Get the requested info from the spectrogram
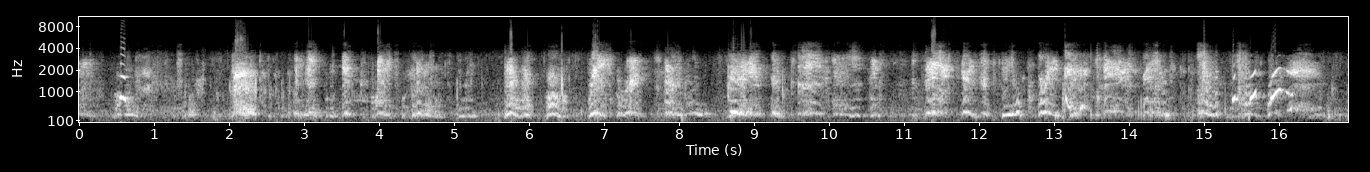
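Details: A puppy playing with a German Shepherd; dense, continuous yips, whines and growly barks overlap for the whole stretch, rapid and excited with scarcely a pause, loud and close.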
